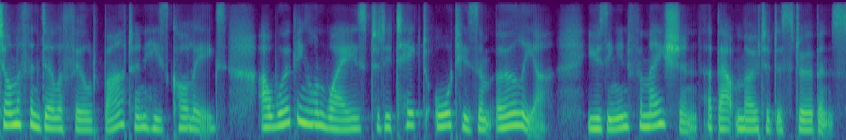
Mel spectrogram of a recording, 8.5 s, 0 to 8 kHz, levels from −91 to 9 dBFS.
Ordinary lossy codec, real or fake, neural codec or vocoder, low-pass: MP3, 64 kbps; fake; codec, 16 kHz, about 1 kbps, DyCAST, with the encoder's durations; 7.2 kHz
